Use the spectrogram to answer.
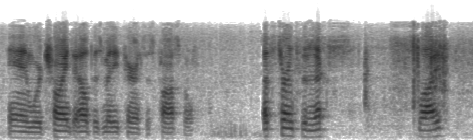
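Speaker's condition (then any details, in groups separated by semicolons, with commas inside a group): No condition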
